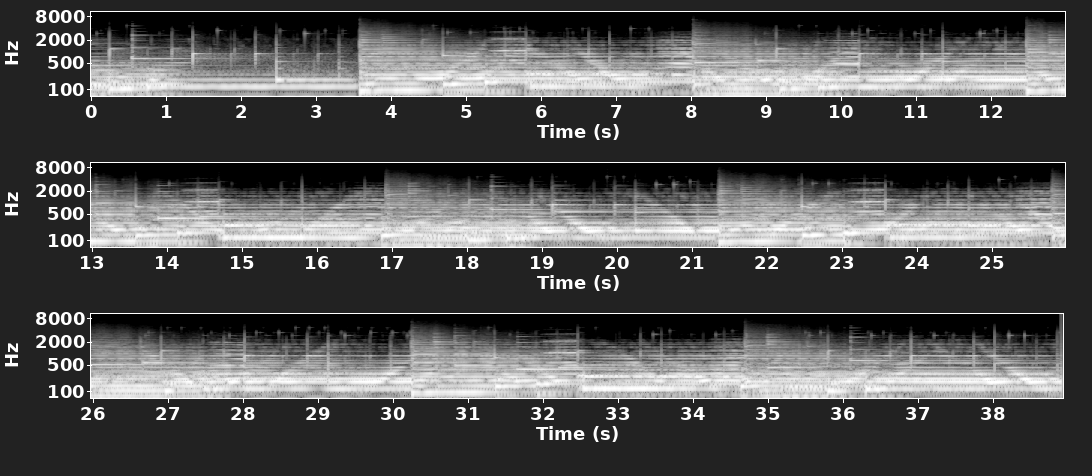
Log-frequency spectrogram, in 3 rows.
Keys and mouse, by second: 1.0 1, 11.3 ctrl+r, 23.3 alt+shift+click.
